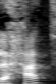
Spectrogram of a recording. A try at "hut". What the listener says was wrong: H-U-T. It's a hut, not a hat.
